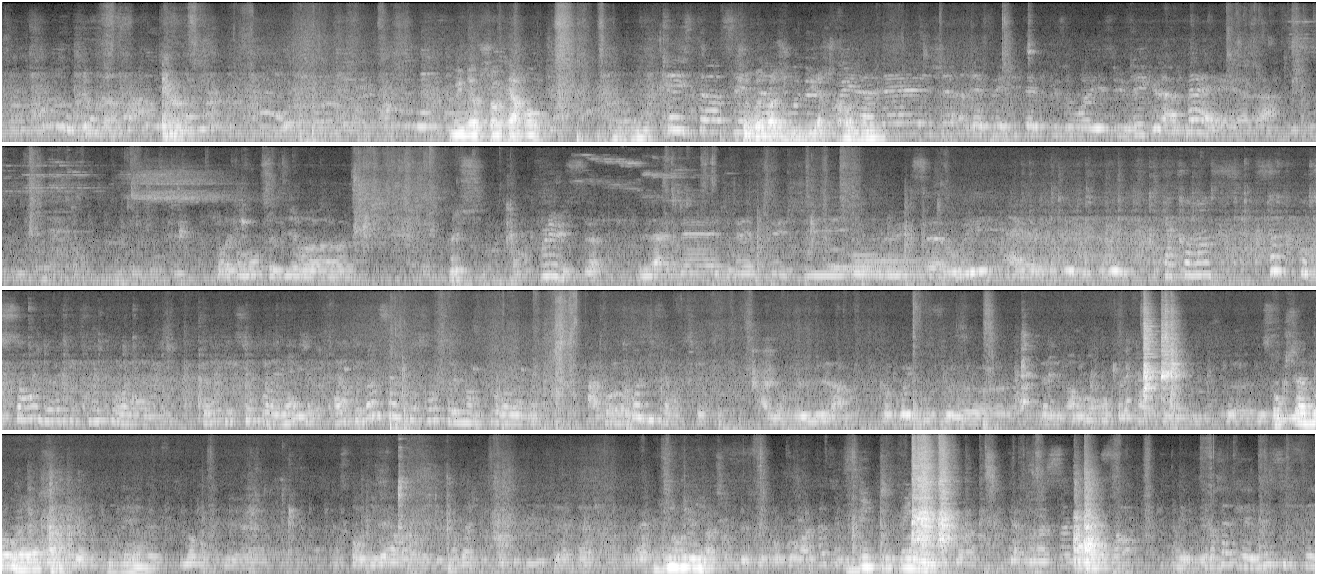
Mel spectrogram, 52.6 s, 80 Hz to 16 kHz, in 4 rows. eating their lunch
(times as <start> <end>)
0.0 4.5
